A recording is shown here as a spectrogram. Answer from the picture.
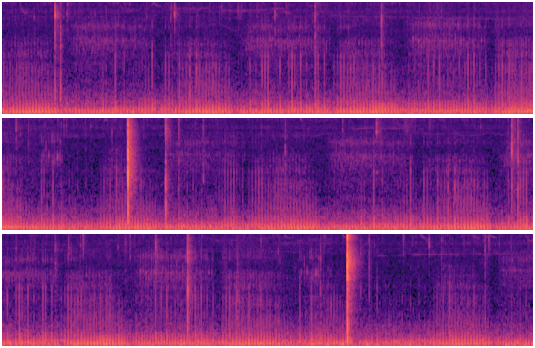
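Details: Sleeping cat purring softly beside a warm fireplace: a low, steady rumbling purr that swells and fades in breath-long phrases, with scattered sharp crackles and pops from the fire.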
